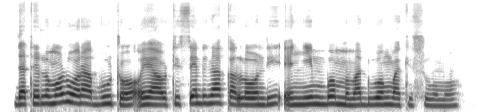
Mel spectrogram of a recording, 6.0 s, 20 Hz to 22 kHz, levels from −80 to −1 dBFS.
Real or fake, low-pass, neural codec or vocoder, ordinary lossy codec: fake; none; codec, 44.1 kHz, 7.8 kbps, DAC; none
